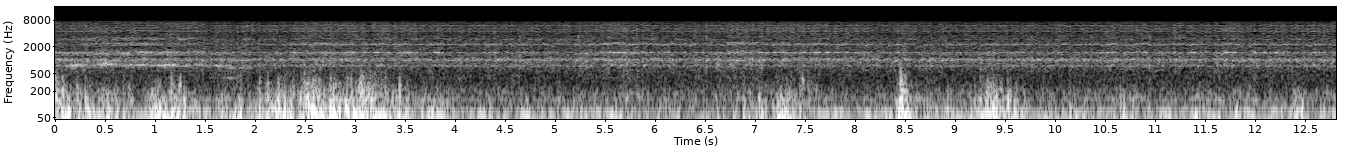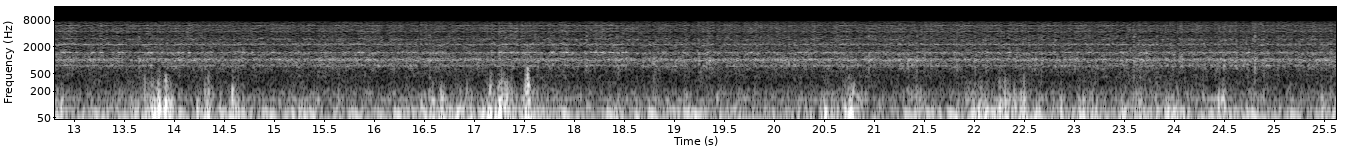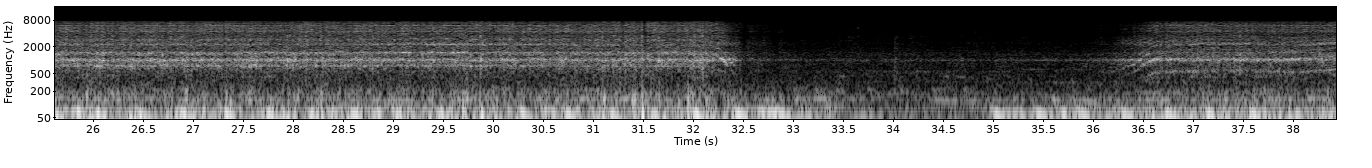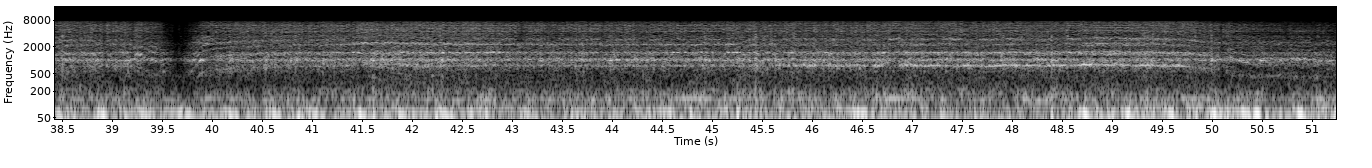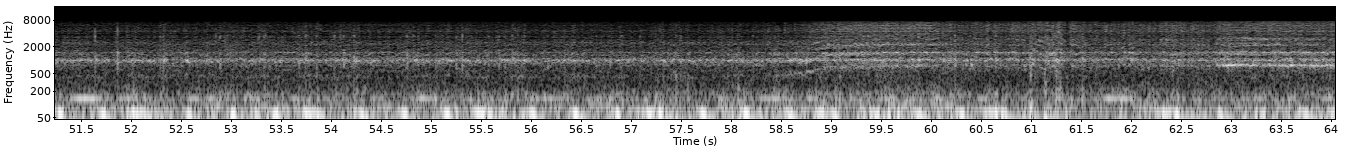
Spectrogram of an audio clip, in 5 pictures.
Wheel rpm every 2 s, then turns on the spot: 200, 200, 200, 200, 200, 200, 200, 200, 200, 200, 200, 200, 200, 200, 200, 190, 50, 20, 120, 130, 180, 200, 200, 200, 190, 110, 90, 90, 90, 150, 200, 200.
none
